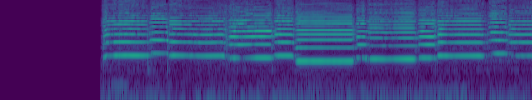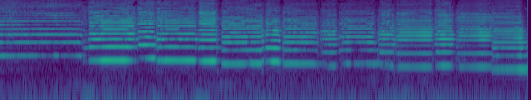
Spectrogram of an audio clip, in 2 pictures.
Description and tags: Violin sound melody on E string
A little violin melody on E string.
non, Violin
